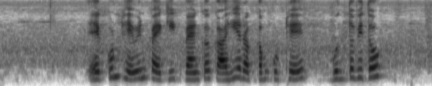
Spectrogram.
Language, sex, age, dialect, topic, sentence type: Marathi, female, 51-55, Northern Konkan, banking, question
